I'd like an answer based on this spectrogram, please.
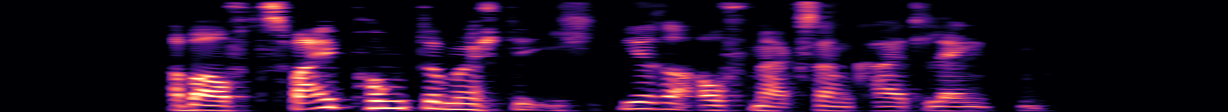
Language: German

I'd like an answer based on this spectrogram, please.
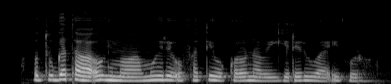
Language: Kikuyu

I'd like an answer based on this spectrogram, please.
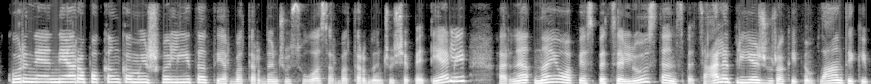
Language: Lithuanian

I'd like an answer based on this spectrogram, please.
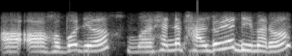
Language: Assamese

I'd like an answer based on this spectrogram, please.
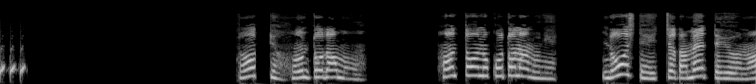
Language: Japanese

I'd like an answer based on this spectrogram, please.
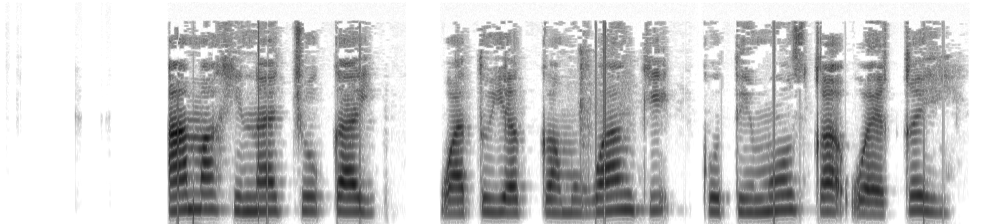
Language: Puno Quechua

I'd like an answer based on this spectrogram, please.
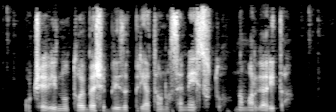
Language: Bulgarian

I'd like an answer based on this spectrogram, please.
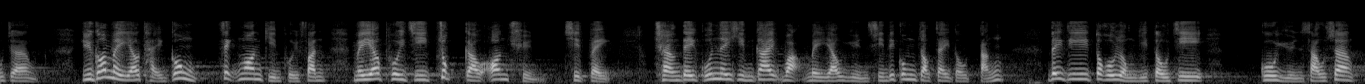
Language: Cantonese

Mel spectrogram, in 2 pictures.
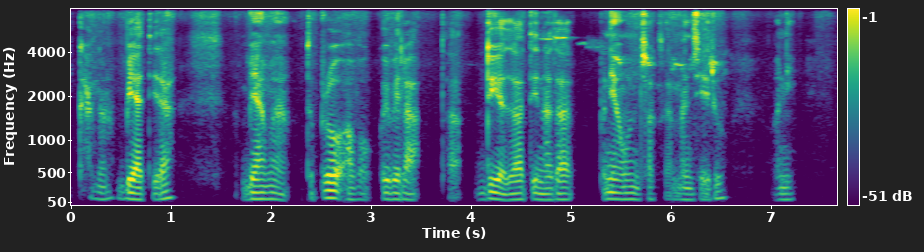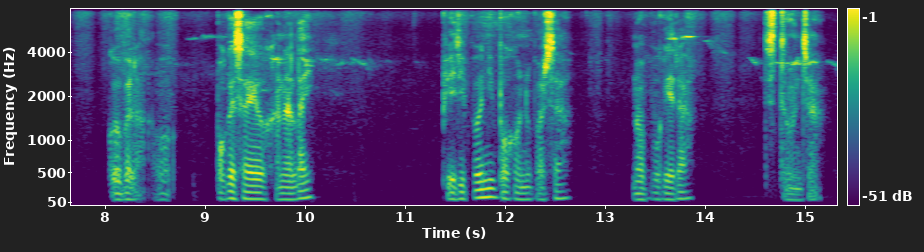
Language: Nepali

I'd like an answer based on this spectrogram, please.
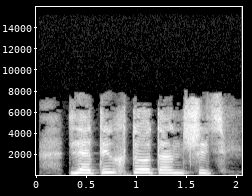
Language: Belarusian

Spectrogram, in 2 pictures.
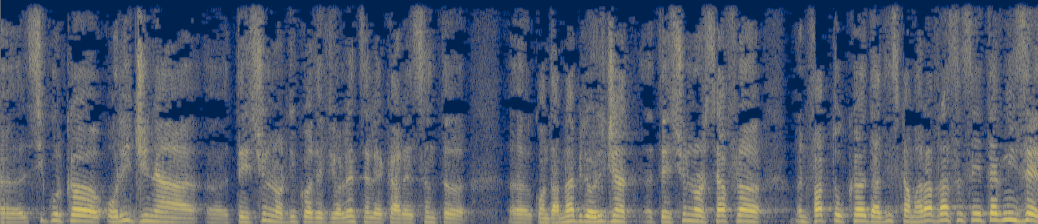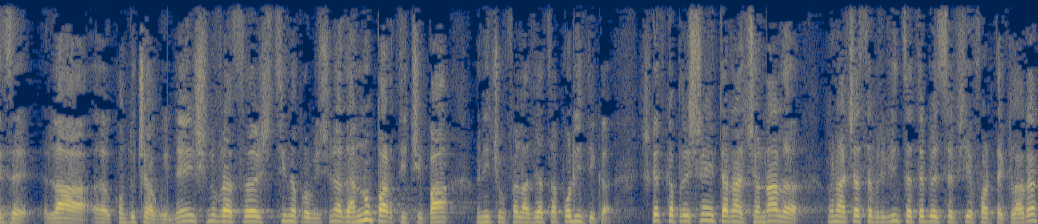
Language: Romanian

